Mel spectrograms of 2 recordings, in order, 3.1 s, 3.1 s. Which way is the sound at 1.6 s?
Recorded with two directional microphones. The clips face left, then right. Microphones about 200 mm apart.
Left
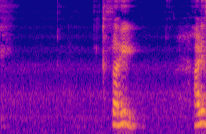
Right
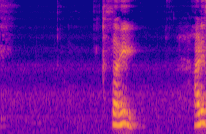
15° right (ahead or behind).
